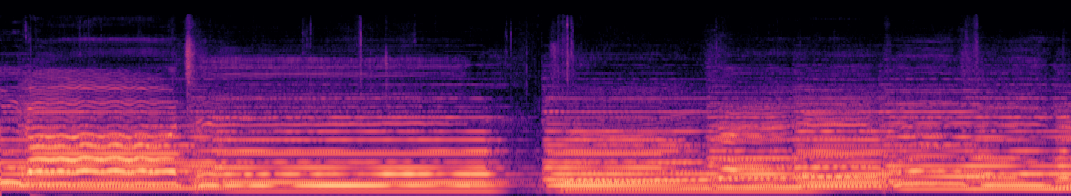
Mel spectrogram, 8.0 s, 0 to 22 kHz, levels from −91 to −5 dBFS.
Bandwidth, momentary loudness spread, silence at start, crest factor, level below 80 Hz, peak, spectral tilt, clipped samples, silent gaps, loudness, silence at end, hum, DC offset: 10 kHz; 6 LU; 0 s; 12 dB; -76 dBFS; -8 dBFS; -8 dB/octave; under 0.1%; none; -22 LUFS; 0 s; none; under 0.1%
